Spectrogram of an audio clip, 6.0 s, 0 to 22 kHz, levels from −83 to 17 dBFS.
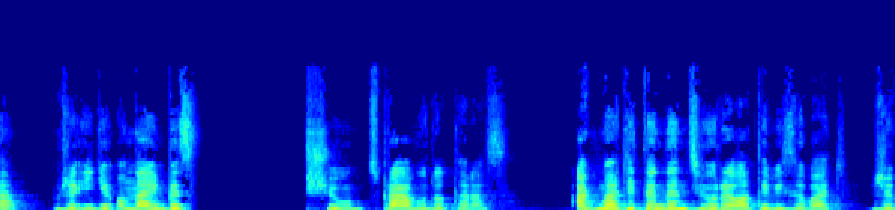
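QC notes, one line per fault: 1.25–2.05 s, long network dropout: after "že ide o" a fading buzz gives way to about 0.7 s of silence, then "správu doteraz" resumes with roughly 0.8 s missing, likely from lost packets.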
